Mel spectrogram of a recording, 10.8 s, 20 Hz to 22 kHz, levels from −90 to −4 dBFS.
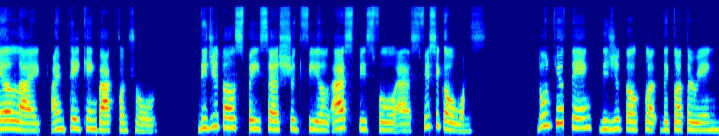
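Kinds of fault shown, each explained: Compressed frames skipped: at 1.43, 6.94 (just after "as physical"), 8.43 (just before "think digital") and 10.10 s (just after "think digital"), the speech lurches forward. Whole coded frames of about 26.1 ms each were never decoded, so roughly three frames (about 70 ms) vanish at the first two points and about two (about 50 ms) at the last two. Overlapping neighbouring frames blend across each gap, leaving a short smeared blip, not a sharp click.
Block of digital silence: at 5.69 s the output drops to silence for 1.45 ms and snaps straight back, which fits a 64-sample block the playback path failed to fill in time. With no fade on either side, the abrupt edges make a small tick.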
